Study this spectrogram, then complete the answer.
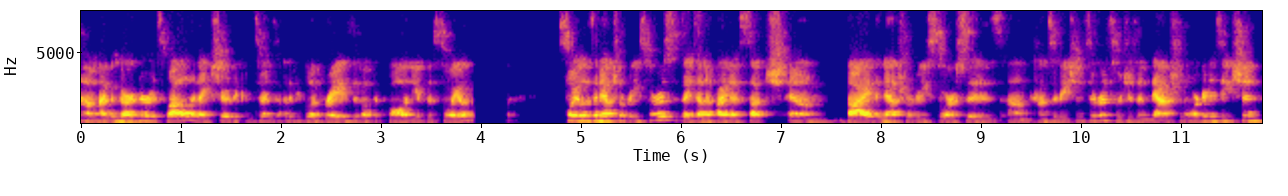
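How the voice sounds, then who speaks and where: At a very fast pace, a woman with an American accent speaks in a fairly low pitch with fairly even intonation and big swings in loudness. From northern Wisconsin. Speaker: member of the public giving testimony. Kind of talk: public hearing testimony.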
